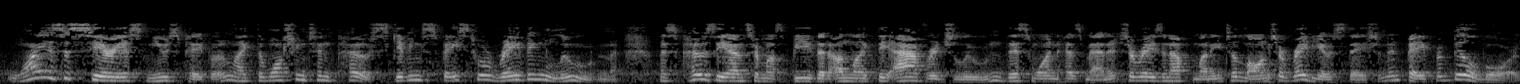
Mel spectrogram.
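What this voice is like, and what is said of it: British accent Richard Dawkins impression. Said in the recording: “a marvelous British accent, which should I attempt to duplicate it? ... this is how I imagine Richard Dawkins sounded.”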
